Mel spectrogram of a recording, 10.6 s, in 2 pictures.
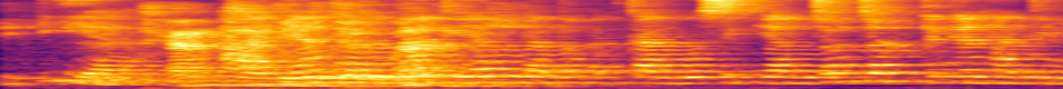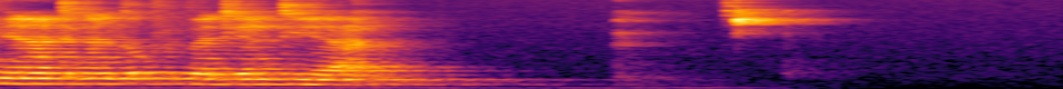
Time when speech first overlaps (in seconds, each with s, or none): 1.1 s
